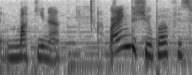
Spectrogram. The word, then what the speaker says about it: Machina: I can never Machina. That's how it's pronounced. I can never pronounce it correctly. Makina.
